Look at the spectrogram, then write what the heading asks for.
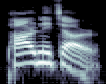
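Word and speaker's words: furniture: কে দেখতে পাবো তখন আমরা টি ইউ এর উচ্চারণটা চ এর মতো করব। চলুন আমরা আরও কিছু উদাহরণ ফলো করি। Lecture, lecture. ফার্নিচার, ফার্নিচার।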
